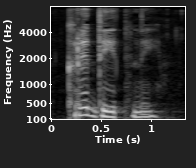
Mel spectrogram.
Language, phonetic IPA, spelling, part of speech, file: Ukrainian, [kreˈdɪtnei̯], кредитний, adjective, Uk-кредитний.ogg
- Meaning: credit (attributive)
